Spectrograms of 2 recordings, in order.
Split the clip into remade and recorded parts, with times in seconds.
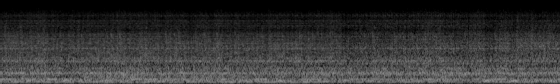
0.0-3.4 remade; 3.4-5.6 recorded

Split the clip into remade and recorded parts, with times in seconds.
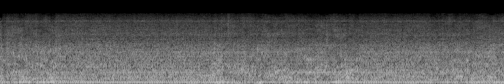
0.0-0.6 remade; 0.6-2.1 recorded; 2.1-3.6 remade; 3.6-4.3 recorded; 4.3-5.0 remade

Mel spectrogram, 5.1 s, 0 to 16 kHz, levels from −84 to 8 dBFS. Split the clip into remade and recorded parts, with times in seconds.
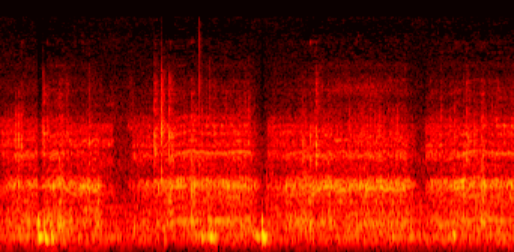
0.0-5.1 recorded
